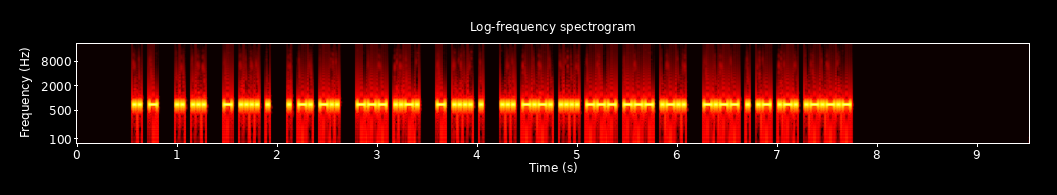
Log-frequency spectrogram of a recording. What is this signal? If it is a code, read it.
Morse code, heard as a keyed tone, about 46 wpm, 700 Hz. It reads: IT IS THE END OF THE SCHOOL YEAR.
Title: Sentences from Top 1000 Words - Review Part 1 - 45wpm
